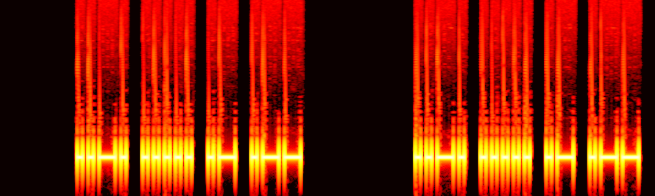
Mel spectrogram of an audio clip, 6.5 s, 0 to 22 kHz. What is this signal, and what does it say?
Morse code, heard as a keyed tone, about 22 wpm, 700 Hz. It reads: F5AW F5AW
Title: DXCC-100 Call Signs - 4 Characters - Repeated 2x - 22wpm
